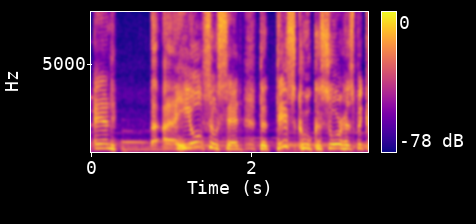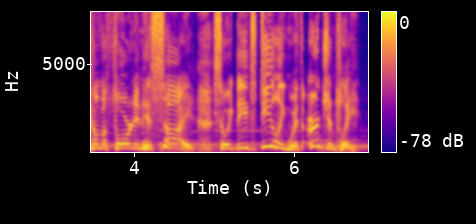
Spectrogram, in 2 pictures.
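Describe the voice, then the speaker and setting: A jittery captured smuggler with a high, strained voice, stumbling over his words and piling up nervous uhs. Faint game music runs underneath. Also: expressive, moderate pace, a bit bright, exaggerated voice. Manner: stammering, full of uh and nervous restarts. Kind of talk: game cutscene voice acting.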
